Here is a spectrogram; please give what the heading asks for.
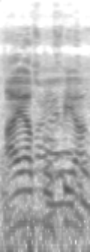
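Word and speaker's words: Hagia Sophia: Greek Orthodox church बनाया आयासोफिया उसकी वो जी साइलेंट वो आया सोफिया है तो वो ग्रीक ऑर्थोडॉक्स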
